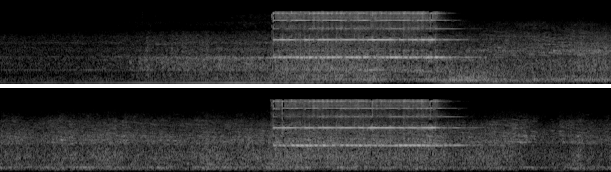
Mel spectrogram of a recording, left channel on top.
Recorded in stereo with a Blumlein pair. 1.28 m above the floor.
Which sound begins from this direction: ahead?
A phone ringing, at 2.7 s.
